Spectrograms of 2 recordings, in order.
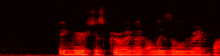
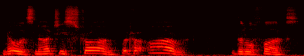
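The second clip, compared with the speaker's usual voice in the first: put-on high young voice; 7 semitones higher than usual. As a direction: speak up like a small child. Young companion speaking to miss.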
